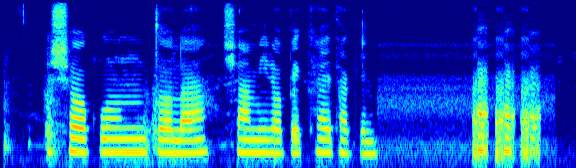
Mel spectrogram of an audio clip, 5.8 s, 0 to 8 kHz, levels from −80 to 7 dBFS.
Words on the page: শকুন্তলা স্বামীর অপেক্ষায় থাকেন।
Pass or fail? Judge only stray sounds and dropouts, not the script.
fail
